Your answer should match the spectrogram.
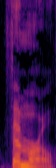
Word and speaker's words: femoral: Femoral? – Femoral, thank you.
